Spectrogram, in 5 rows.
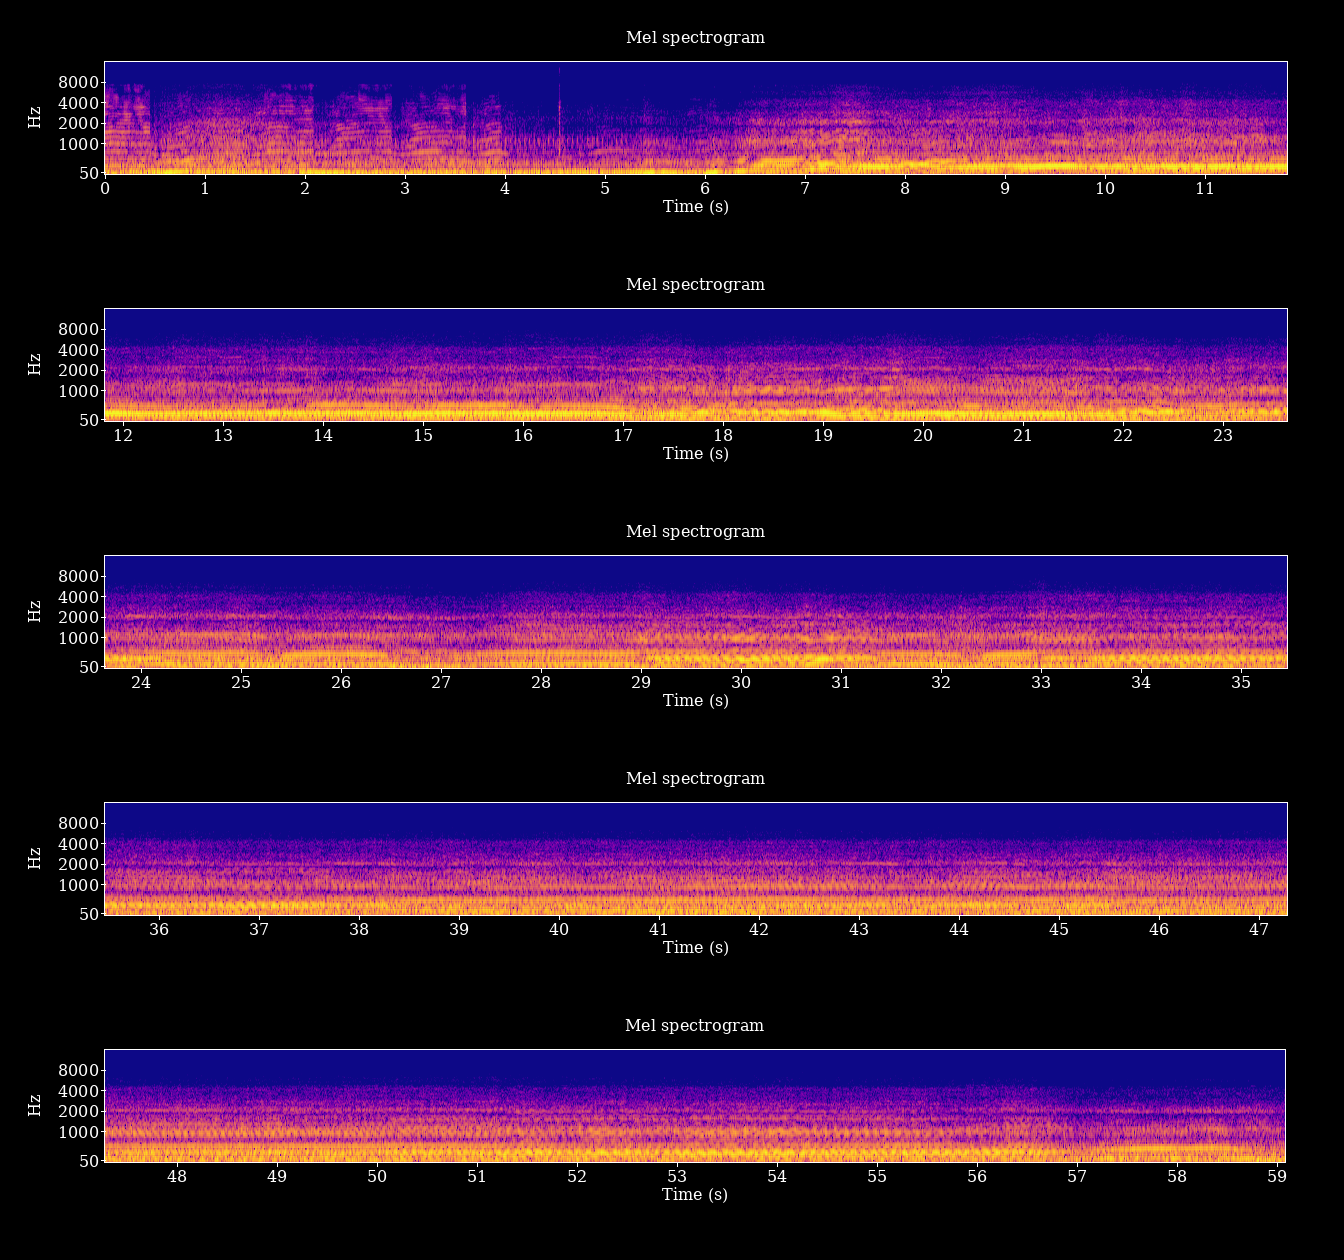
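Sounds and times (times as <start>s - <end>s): snowmobile engine revving: 0.0s - 59.0s.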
